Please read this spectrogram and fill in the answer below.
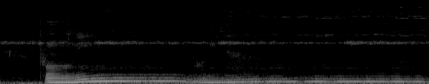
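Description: A low male voice chanting long held notes in a slow church chant. It enters with an upward slide, holds, drops to a lower note about halfway through, and sustains it.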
